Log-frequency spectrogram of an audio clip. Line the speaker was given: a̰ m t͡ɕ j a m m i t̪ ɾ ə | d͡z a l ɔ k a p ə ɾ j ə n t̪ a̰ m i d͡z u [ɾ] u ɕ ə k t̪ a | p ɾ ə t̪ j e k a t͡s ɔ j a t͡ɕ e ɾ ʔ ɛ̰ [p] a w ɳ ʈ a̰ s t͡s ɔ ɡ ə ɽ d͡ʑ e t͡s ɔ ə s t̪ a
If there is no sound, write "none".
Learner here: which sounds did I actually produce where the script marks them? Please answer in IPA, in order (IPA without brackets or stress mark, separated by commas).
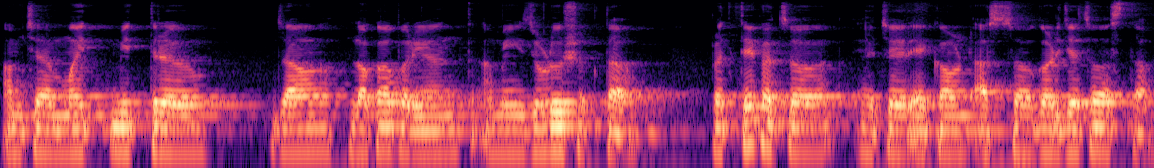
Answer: ɽ, k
